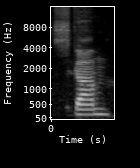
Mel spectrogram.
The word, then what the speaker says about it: scum: and scam huge difference scum is a short you don't stretch it scum and scam is a short a stretch that sound previous from Russia how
